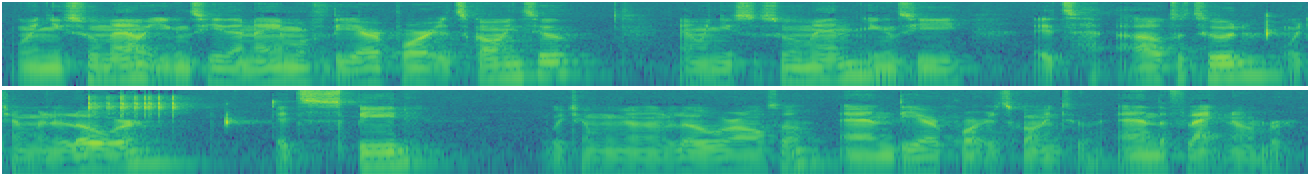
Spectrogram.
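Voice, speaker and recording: Low-voiced man demoing a game. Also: steady tone, fairly bright tone, slight background noise. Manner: halting, explanatory, frequent ums. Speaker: app reviewer. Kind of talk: game review walkthrough.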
